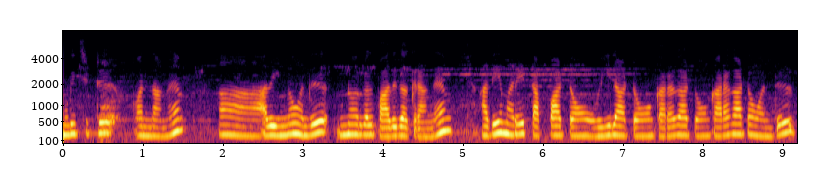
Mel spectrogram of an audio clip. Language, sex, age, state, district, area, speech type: Tamil, female, 18-30, Tamil Nadu, Tiruvannamalai, rural, spontaneous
